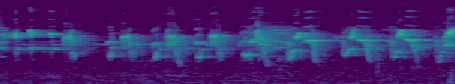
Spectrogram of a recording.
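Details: Timbrado canary in full song: rapid chirped and warbled notes strung tightly together, high-pitched and varied, with no pauses across the short stretch.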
